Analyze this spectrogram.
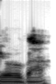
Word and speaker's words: Yoruba: We're from the west, which is Yoruba. Well, the proper pronunciation is Yuruba. We're Yuruba by tribe, but we're born in the house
